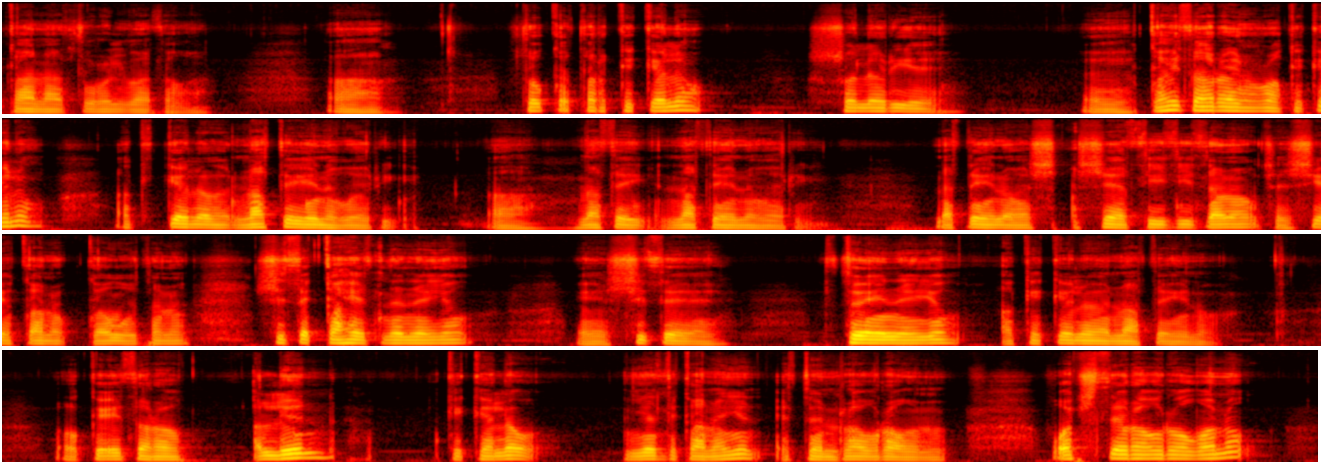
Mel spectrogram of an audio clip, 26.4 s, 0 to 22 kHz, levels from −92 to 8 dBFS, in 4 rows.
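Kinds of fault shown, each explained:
No technical fault can be heard anywhere in the speech recording, with the signal staying continuous and steady throughout.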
